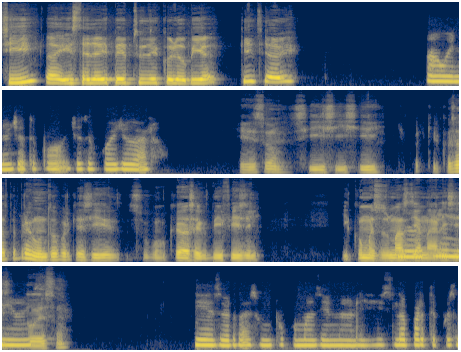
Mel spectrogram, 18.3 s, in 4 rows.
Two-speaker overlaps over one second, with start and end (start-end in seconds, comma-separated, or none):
13.1-14.3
